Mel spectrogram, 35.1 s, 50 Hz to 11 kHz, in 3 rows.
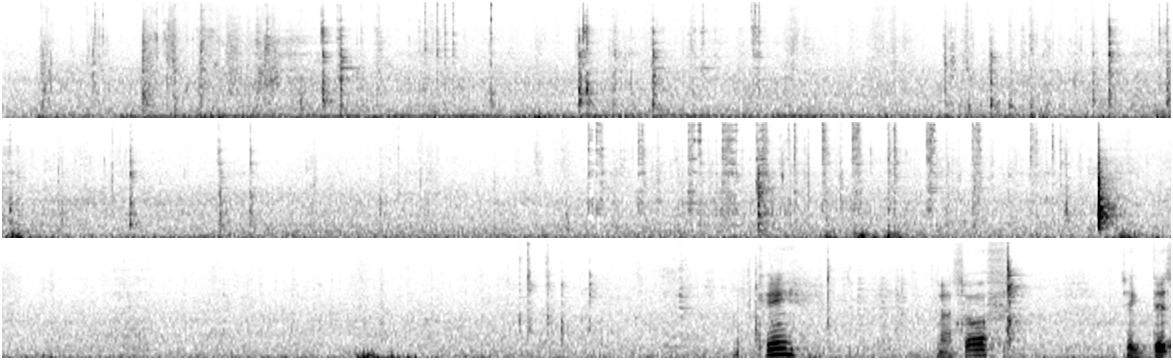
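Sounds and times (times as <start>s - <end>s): ratchet clicking: 3.2s - 5.0s, 17.5s - 22.4s.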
